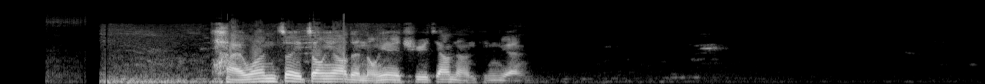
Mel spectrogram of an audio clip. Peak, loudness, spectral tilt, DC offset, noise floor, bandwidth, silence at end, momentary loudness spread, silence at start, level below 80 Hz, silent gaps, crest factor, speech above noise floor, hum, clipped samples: 0 dBFS; -13 LUFS; -6 dB/octave; under 0.1%; -70 dBFS; 11 kHz; 2.75 s; 21 LU; 1 s; -44 dBFS; none; 18 dB; 57 dB; none; under 0.1%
